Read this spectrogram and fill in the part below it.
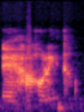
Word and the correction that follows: The Acolyte: di non credo che la pronuncia giusta. – The Acolyte, credo, credo si chiami The Acolyte.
